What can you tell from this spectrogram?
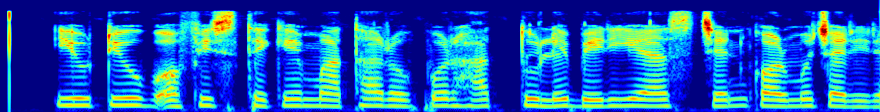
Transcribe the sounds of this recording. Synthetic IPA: juʈiubɔfist̪ʰekemat̪ʰaɾopoɾɦat̪̚ːulebeɾijeaʃt͡ɕʰenkɔɾmot͡ɕaɾiɾa

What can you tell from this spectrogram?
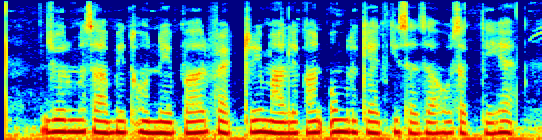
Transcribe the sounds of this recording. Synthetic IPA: d͡ʒʊɾmsaːbɪt̪ɦoːnepɐɾfɛːk̚ʈɾimaːlɪkaːnʊmɾɪkɛːt̪kisɐzaɦosɐk̚t̪iɦɛː

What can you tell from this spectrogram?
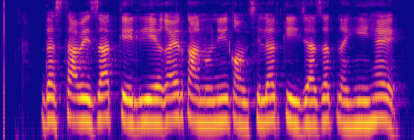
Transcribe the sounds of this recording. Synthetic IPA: d̪ɐst̪aːʋeːzaːt̪kelieɣɛːɾkaːnuːnikaːʊ̃nsɪləɾkiɪd͡ʒaːzət̪nɐɦĩɦɛː

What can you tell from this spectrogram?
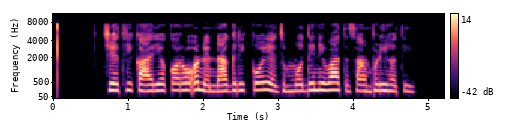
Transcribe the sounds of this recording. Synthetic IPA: d͡ʒet̪ʰikaɾjəkəɾoʔənenaɡɾikoed͡ʒmod̪iniʋat̪sãmbʱɭiɦət̪i

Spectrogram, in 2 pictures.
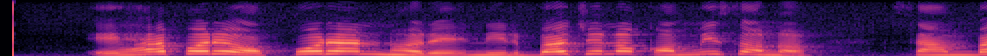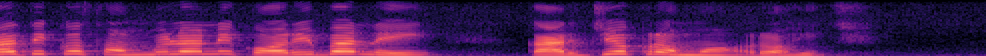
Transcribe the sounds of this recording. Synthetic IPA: eɦapɔɾeɔpɔɾanʱɔɾeniɾbat͡ʃɔnɔkɔmisɔnɔɾ | sambad̪ikɔsɔmːeɭɔnikɔɾibanej | kaɾd͡ʒɔkɾɔmɔɾɔɦit͡ʃʰi̥

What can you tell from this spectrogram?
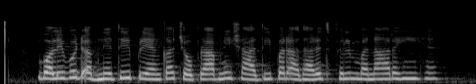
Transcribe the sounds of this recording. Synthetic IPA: bɔːliʋʊɖɐbʱneːt̪ipɾijə̃ŋkat͡ʃoːpɽaɐpniʃaːd̪ipɐɾaːd̪ʱaːɾɪt̪fɪlmbɐnaɾɐɦiɦɛ̃ː

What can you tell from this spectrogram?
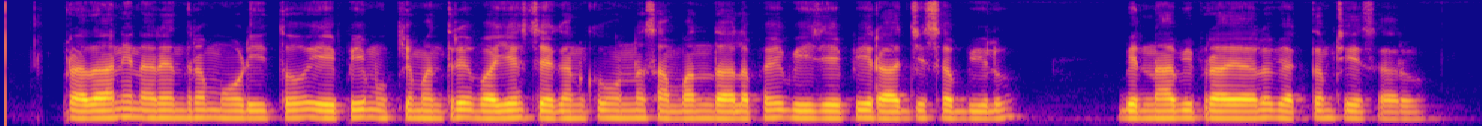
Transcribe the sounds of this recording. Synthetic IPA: pɾɐd̪ʱaːninɐɾe̞ːnd̪ɾɐmoːɽiːt̪o̞ːe̞ːpiːmukʰjɐmɐnt̪ɾiʋɐjes̬d͡ʒɛɡɐnkuːnːɐsɐmbɐnd̪ʱaːlɐpɐjbiːd͡ʒe̞ːpiːɾaːd͡ʒjɐsɐbʱjulu | bʱinːaːbʱipɾaːjaːluʋjɐk̚t̪ɐmt͡ʃɛːʃaːɾu

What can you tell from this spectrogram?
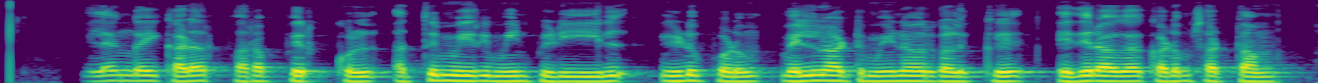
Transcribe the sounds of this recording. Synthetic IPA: ɪlɐŋɡɐɪkɐɽɐɾpɐɾɐpːɪrkɯɭɐt̪ːɯmiːɾimiːnpɪɽɪjɐjɪliɽɯpːɐɽɯmʋɛɭɪnaːʈːɯmiːnɐʋɐɾɣɐɭɯkːɯɛðɪɾaːɣɐkɐɽɯmsɐʈːɐm

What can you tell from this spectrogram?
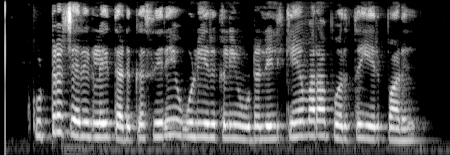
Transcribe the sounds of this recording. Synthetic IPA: kʊʈrɐt͡ʃːɐɾɪɣɐɭɐɪt̪ːɐɽɯkːɐsɪɾɪuːlɪjɪɾkɐɭɪnʊɽɐlɪlkeːmɐɾaːpɔɾɯt̪ːɐeːrpaːɽɯ

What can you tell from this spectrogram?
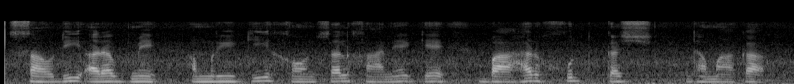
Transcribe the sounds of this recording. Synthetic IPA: sɐʊd̪iɐɾəbmẽ | ɐmɾiːkixɔːnsəlxaːneke | baːɦəɾxʊd̪ | kəʃ | d̪ʱɐmaːkaː

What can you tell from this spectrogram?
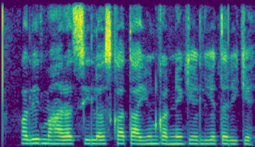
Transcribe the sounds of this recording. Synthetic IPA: xɐliːd̪mɐɦaːɾaːd͡ʒsiːləskat̪aːjuːnkɐɾnekeliet̪ɐɾiːke

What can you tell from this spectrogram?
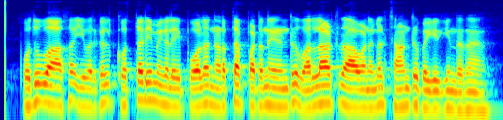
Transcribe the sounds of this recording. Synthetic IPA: pɔðɯʋaːɣɐɪʋɐɾɣɐɭkɔt̪ːɐɽɪmɐɪɣɐɭɐɪpːoːlɐnɐɽɐt̪ːɐpːɐʈːɐnɐɛndrɯʋɐɾɯlaːʈrɯaːʋɐɳɐŋɡɐɭt͡ʃaːndrɯpɐjɪɾɯɣɪndrɐnɐ

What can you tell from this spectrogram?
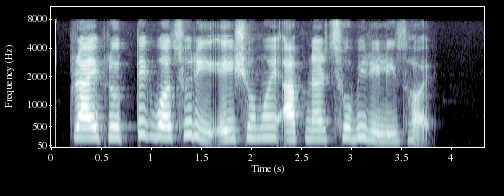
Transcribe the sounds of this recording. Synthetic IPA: pɾaepɾot̪ːekbɔt͡ɕʰoɾiʔejʃɔmɔeʔapnaɾt͡ɕʰobiɾilizɦɔ̰e

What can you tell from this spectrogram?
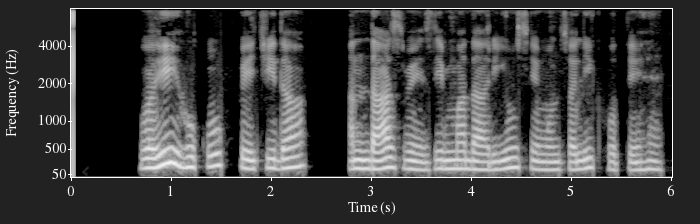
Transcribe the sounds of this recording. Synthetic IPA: ʋɐɦiɦʊkuːk̚peːt͡ʃid̪a | ɐ̃nd̪aːzmẽzɪmːad̪aːɾijõsemʊ̃nsəlɪkɦoːt̪eɦɛ̃ː

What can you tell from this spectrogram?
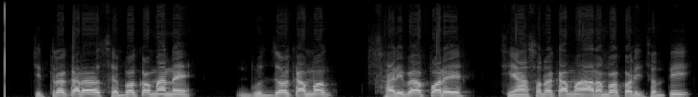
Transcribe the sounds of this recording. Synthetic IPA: t͡ʃit̪ɾɔkaɾɔsebɔkɔmane | ɡud͡ʒɔkamɔ | saɾibapɔɾe | siɦasɔnɔkamɔaɾɔmbʱɔkɔɾit͡ʃʰɔnt̪i

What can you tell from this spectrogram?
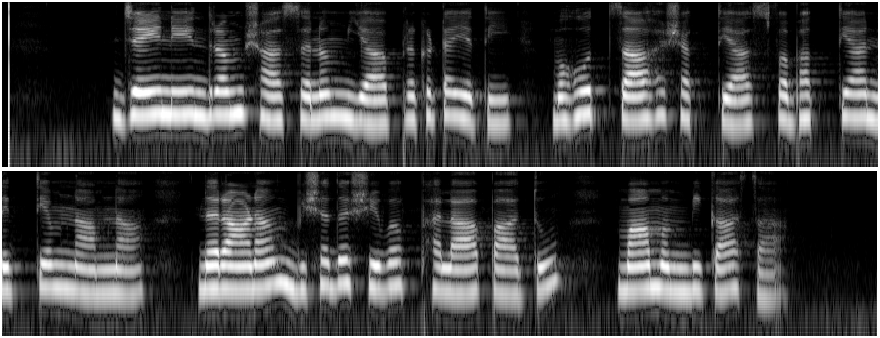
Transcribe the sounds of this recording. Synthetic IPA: d͡ʒɐjɐneːnd̪ɾɐmʃaːsɐnɐmjaːpɾɐkɐʈɐjɐt̪i | mɐɦoːt̪saːɦɐʃɐk̚t̪jaːsʋɐbʱɐk̚t̪jaːnit̪jɐmnaːmnaː | nɐɾaːɳaːmʋiʃɐd̪ɐʃiʋɐpʰɐlaːpaːt̪u | maːmɐmʋikaːsaː

